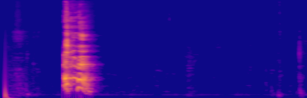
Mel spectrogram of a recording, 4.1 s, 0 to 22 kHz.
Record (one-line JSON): {"cough_length": "4.1 s", "cough_amplitude": 32768, "cough_signal_mean_std_ratio": 0.22, "survey_phase": "alpha (2021-03-01 to 2021-08-12)", "age": "65+", "gender": "Female", "wearing_mask": "No", "symptom_none": true, "smoker_status": "Ex-smoker", "respiratory_condition_asthma": false, "respiratory_condition_other": false, "recruitment_source": "REACT", "submission_delay": "1 day", "covid_test_result": "Negative", "covid_test_method": "RT-qPCR"}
